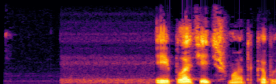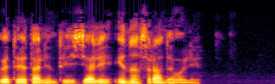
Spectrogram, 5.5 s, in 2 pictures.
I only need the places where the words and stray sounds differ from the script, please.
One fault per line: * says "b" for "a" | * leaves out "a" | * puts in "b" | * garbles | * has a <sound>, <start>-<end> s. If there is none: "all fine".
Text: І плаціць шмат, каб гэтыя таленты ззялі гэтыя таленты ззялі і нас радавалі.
* leaves out "гэтыя таленты ззялі"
